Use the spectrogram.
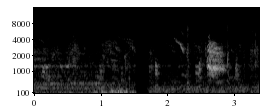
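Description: Free-range village hens in a breeding pen cluck and murmur softly at close range, with a louder squawk near the end and a voice talking low underneath.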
